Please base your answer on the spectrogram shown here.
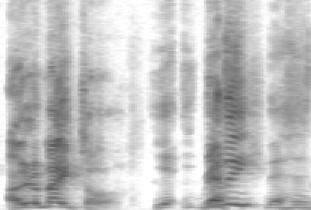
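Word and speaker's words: オールマイト: So in Japanese pronunciation it's called All Mighto, right? You mean to tell me? You swear to God, the guy's name is actually Arumaito.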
